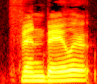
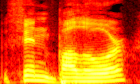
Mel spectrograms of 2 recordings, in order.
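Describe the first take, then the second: First: "Balor" said as BAY-ler; mispronounced name. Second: "Balor" said as buh-LOR; corrected name. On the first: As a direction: say "Balor" to rhyme with sailor. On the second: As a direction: stress the second syllable of "Balor", like "lore". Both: Real, not acted. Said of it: "ba-, Finn Balor".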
